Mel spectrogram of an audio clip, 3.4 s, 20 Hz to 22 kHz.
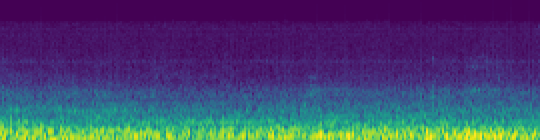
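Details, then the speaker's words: Car at 20 mph in second gear after an upshift at about 10–12 mph, now about 1750 rpm versus over 3000 in first: a low, steady hum under light road noise; easy, normal low-rev cruising. "okay 20 miles an hour road speed my revs are now about 1750 compared to 3 000 and something"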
